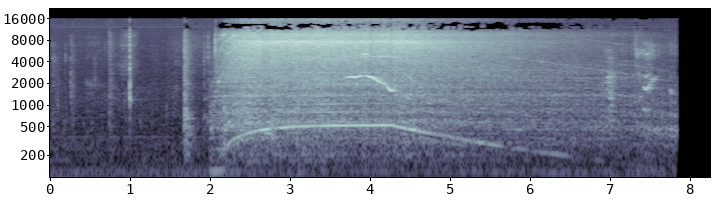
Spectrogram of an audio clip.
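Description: An electric motor with a fan is switched on about two seconds in, spinning up to a steady pitch with a loud rushing noise. After a couple of seconds it is switched off and winds down, its pitch falling, until the sound cuts off suddenly near the end. A few faint knocks come before it starts.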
